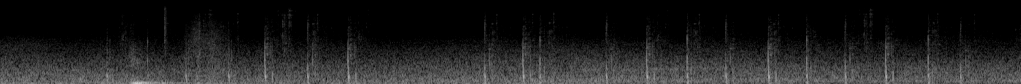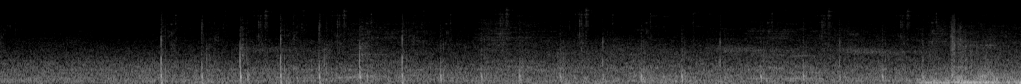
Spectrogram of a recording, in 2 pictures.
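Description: Armoured footsteps clank quickly on stone.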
